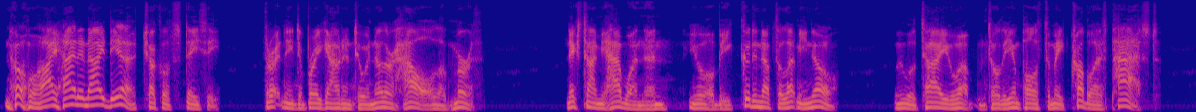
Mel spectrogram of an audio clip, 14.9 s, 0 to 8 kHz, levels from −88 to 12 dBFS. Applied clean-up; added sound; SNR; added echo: none; none; none; none.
